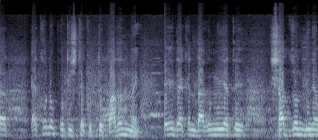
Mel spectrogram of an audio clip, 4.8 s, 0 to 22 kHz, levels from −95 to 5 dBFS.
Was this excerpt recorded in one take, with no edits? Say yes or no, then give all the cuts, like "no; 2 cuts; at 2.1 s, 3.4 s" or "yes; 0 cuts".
no; 1 cut; at 2.5 s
